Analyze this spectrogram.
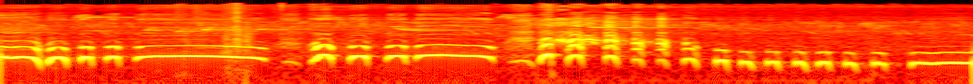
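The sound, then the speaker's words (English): An owl hoots in loud bursts of rapid, cackling hoots broken by a few longer drawn-out calls, sounding almost like laughter, with no talking. “What are you laughing at, you mangy old owl?”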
